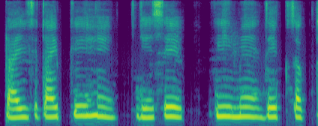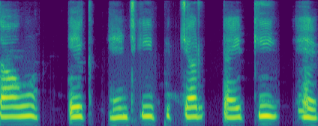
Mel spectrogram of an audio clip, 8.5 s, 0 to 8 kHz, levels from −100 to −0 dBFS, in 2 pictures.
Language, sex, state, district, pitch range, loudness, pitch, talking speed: Hindi, male, Madhya Pradesh, Bhopal, 215-240 Hz, -15 LUFS, 225 Hz, 120 wpm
